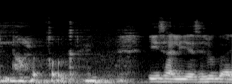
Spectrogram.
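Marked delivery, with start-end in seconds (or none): 0.1-0.9 tearful disbelief. Retold or imitated. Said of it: "yo ya estaba llorando".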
